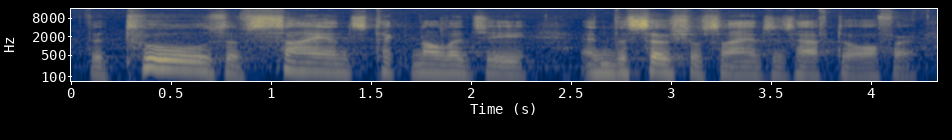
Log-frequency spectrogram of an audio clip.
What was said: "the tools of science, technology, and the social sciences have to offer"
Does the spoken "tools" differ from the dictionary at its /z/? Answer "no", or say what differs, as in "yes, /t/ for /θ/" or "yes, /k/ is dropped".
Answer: no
